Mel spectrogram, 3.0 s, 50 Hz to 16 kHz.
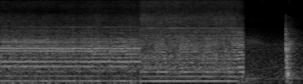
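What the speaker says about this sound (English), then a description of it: "use the 40 grit on the sander and try to rip these edges down and give it a smooth angled edge" Electric sander running 40 grit paper to shape and bevel the edges of a wooden coat rack board, a steady loud whirring drone with a shifting pitch that cuts off abruptly near the end, followed by a brief clunk.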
